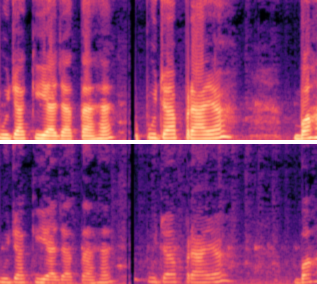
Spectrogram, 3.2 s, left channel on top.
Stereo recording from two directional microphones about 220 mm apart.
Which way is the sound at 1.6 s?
50° left (ahead or behind).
